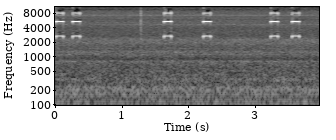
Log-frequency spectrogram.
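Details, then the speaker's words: Ford FG2 Falcon after P2110 throttle-body code fix (suspected air leak or dirty throttle blade): steady, even idle with chime beeps, aircon, radio and lights on, throttle steady at 14–15%; healthy idle under electrical load. "Put aircon on. Put the radio on. I might put the lights on as well. You can see like it's sitting rock steady at 14–15%."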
